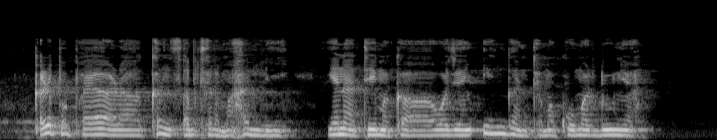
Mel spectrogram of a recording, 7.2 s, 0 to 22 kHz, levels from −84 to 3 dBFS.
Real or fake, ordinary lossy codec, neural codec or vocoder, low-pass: real; none; none; 7.2 kHz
